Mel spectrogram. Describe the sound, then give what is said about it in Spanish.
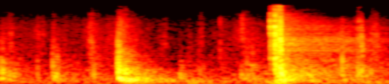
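A door being closed gives two dull thunks, the second brighter and sharper than the first, over quiet background sound. “cierra la puerta”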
